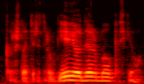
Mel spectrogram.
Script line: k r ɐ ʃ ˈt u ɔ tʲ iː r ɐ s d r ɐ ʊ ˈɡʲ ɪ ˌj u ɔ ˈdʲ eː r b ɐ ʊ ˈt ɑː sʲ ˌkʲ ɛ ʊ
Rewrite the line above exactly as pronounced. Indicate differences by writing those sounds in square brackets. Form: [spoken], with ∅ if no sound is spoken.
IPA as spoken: k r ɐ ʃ ˈt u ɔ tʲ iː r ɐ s d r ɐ ʊ ˈɡʲ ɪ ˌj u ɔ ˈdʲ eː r b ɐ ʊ [ˈp] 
